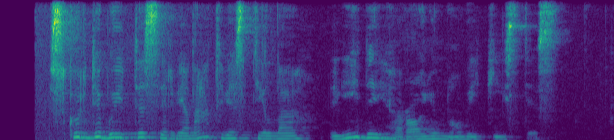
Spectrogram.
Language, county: Lithuanian, Alytus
